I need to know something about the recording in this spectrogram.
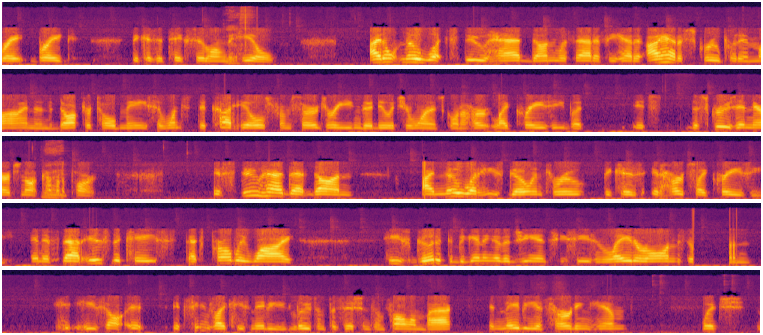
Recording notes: on the phone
